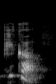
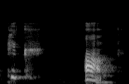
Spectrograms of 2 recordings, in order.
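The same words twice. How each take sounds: First: The k runs straight into the next word. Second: The two words are said separately. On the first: The speaker calls it right. "people pronounce pick up" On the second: The speaker calls it wrong. "rather than pick up"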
